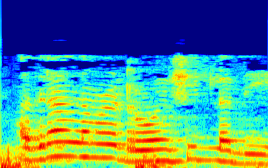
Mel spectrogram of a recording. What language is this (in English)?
Malayalam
